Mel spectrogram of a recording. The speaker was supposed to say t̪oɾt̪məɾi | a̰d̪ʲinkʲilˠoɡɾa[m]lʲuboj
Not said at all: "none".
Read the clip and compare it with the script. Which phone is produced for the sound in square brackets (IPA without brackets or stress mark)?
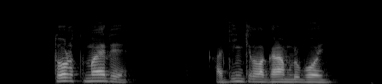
m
